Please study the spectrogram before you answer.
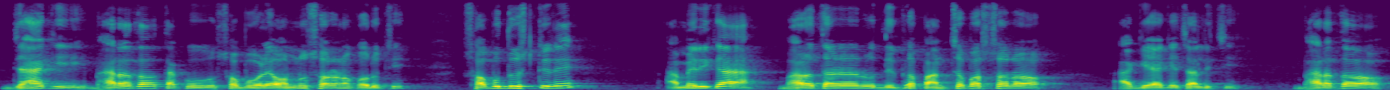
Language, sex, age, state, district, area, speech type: Odia, male, 45-60, Odisha, Dhenkanal, rural, spontaneous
